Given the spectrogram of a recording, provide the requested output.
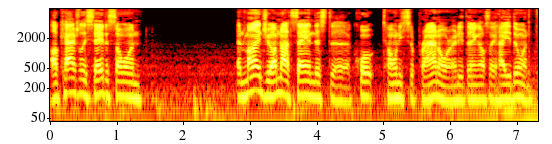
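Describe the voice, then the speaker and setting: A man with a New York accent speaks at medium pitch and a moderate pace. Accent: mild New York. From Long Island, New York. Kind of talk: casual talk to camera.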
